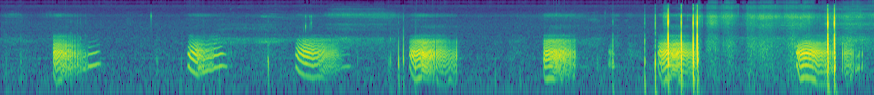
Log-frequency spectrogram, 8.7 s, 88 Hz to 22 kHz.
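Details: Sleeping 2-week-old newborn boy making short squeaky voiced grunts about every second, with a few soft clicks; newborn sleep grunting and snoring.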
